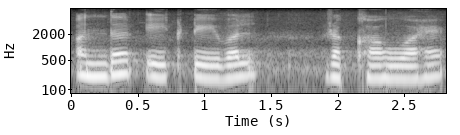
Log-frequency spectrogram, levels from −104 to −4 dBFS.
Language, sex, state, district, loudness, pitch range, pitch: Hindi, female, Himachal Pradesh, Shimla, -15 LUFS, 190-230 Hz, 200 Hz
